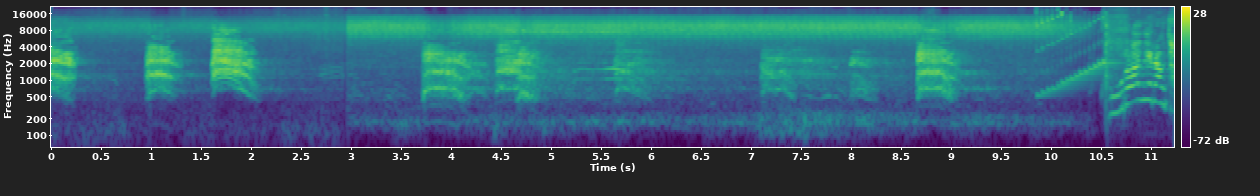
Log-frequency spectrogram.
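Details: Siberian roe deer on Jeju Island give harsh, dog-like alarm barks when feeling threatened, short rasping blasts repeated at irregular intervals.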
